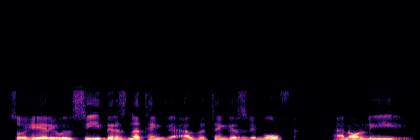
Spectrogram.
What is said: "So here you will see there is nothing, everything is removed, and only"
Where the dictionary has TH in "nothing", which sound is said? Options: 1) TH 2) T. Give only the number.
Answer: 2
